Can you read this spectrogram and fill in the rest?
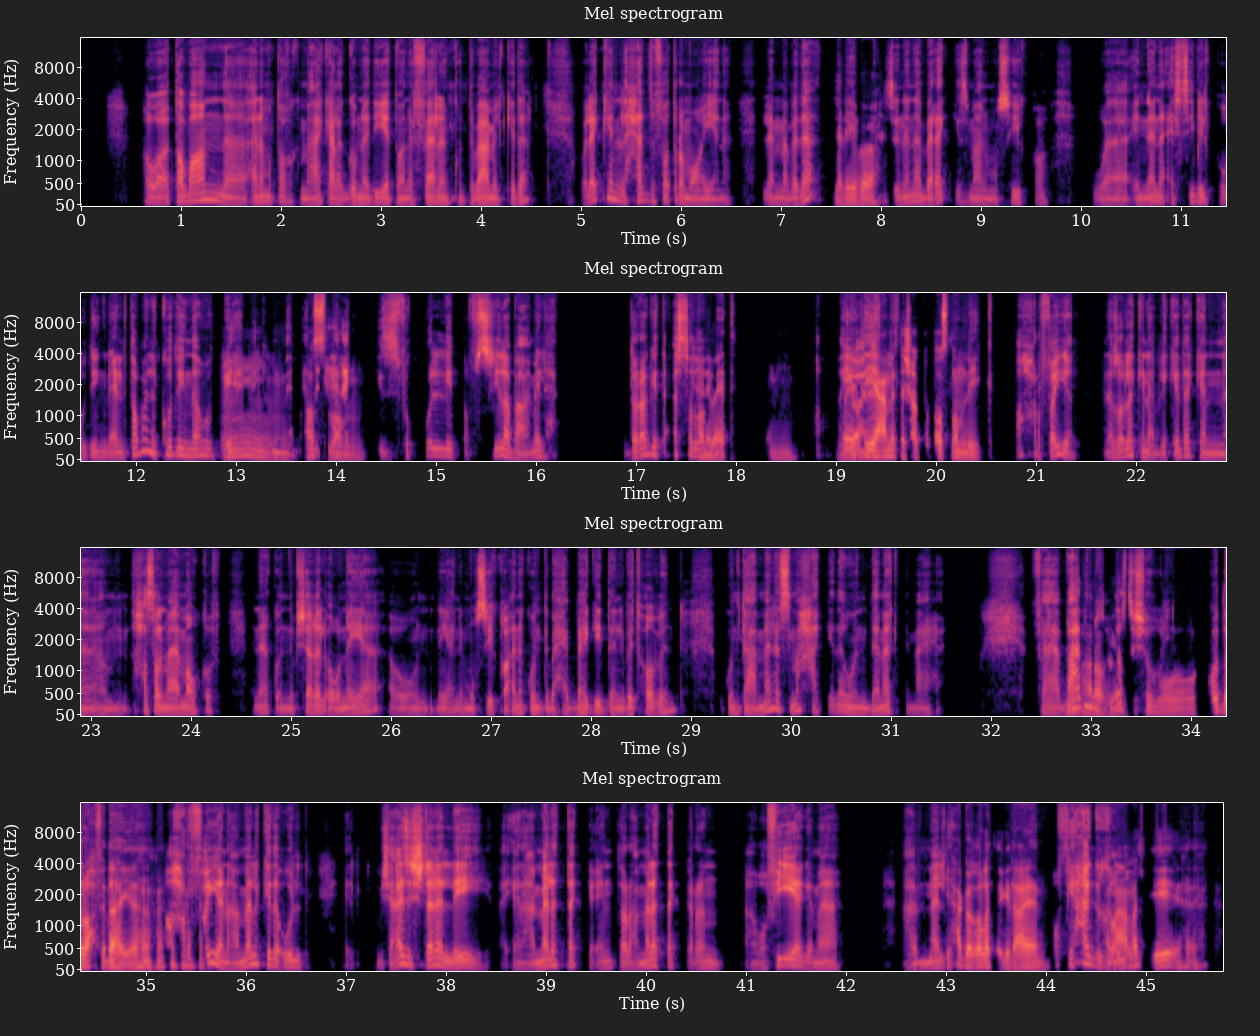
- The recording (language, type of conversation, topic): Arabic, podcast, إزاي تخلي البيت مناسب للشغل والراحة مع بعض؟
- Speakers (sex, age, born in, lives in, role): male, 20-24, Egypt, Egypt, guest; male, 20-24, Egypt, Egypt, host
- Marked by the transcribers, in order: in English: "الcoding"; in English: "الcoding"; in English: "والكود"; giggle; in English: "enter"; in English: "run"; laugh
